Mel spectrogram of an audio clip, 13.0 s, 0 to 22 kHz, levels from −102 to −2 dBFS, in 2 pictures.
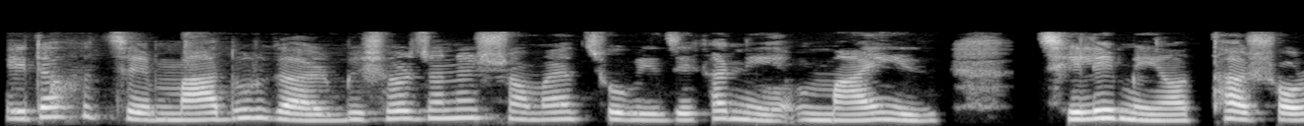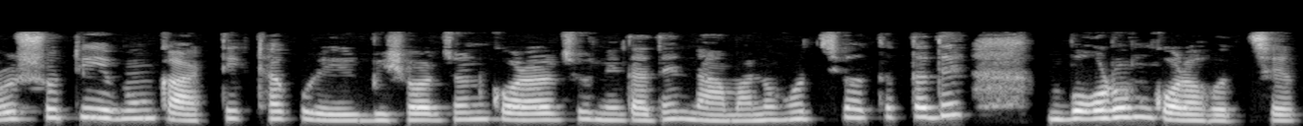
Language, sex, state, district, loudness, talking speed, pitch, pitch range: Bengali, female, West Bengal, Kolkata, -18 LUFS, 120 wpm, 220 Hz, 200-250 Hz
